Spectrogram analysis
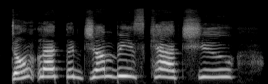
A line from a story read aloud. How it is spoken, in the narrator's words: Arjun shouted after her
